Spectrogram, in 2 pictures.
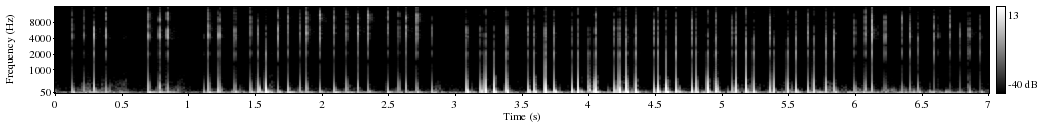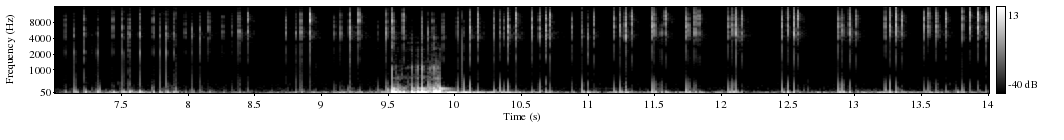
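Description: Long acrylic nails rapidly tap and scratch the surface of a solid pink oval Dove soap bar held in one hand, making dense, irregular, dull low clicks with short, dry decay. Around the tenth second, a louder scratching burst rises before the quicker, lighter tapping resumes.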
